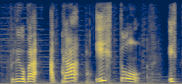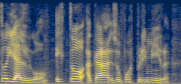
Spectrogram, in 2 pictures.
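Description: Against music in the background, a woman with a fairly high pitch speaks with very wide pitch swings. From Buenos Aires, Argentina. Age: 50s. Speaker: novelist and journalist. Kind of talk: casual interview.

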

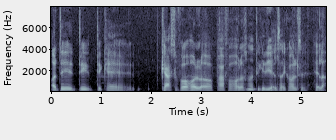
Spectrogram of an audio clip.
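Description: A man's ordinary speaking voice, fairly low in pitch, fairly slow and fairly even in intonation. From Denmark, Aarhus. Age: 40s. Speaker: entertainer. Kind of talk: casual interview.

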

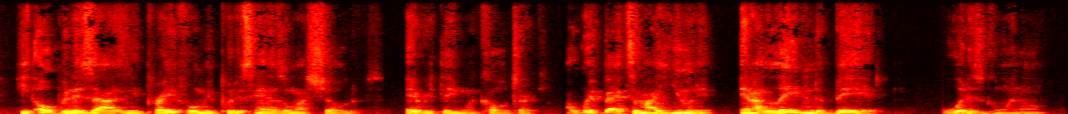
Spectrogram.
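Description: Here is a man with a Southern US accent. He talks at a fairly quick pace in a dark, mellow tone. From rural Louisiana. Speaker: pastor. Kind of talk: testimony.

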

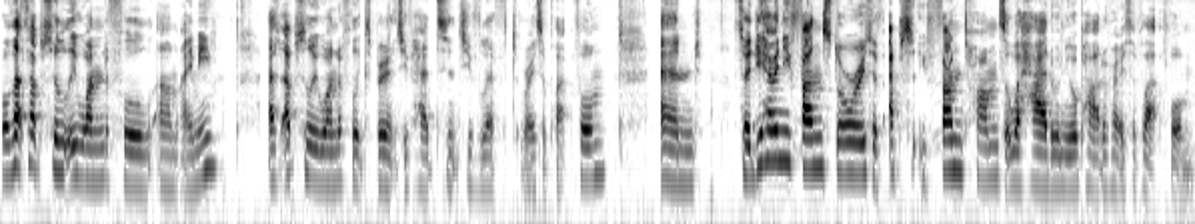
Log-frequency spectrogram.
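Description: A woman with an Australian accent talks at a very fast pace in a medium-pitched voice, captured on a very clean recording with a silent background. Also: ordinary pitch variation. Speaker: youth radio host. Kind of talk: radio interview. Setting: radio studio. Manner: animated.

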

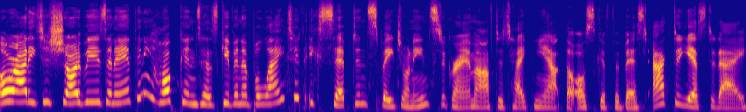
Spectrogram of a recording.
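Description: A woman talks in a raised, projected voice at a high pitch, with very wide pitch swings, at a fairly quick pace and hardly any pauses. The sound is dry and close with no echo, and there is noticeable background noise. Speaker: news podcast host. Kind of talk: news reading.

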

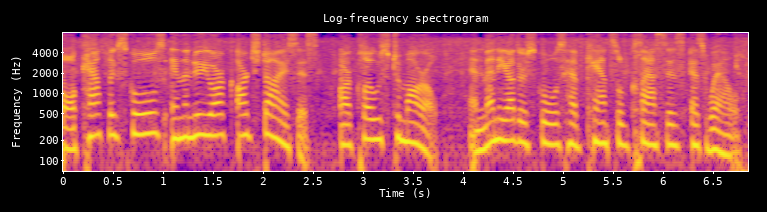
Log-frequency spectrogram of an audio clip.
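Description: A moderate pace against noticeable background noise. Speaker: radio news anchor. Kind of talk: radio news reading. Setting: studio.

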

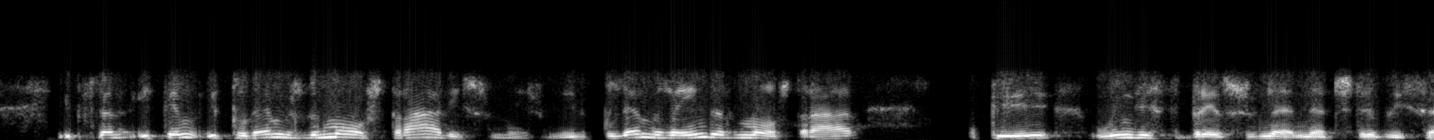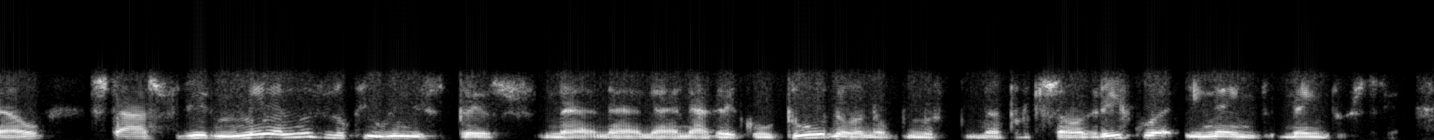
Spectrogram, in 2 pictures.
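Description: A man's medium-pitched voice at a moderate pace, with very wide pitch swings. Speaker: retail industry association director. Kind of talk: live news interview. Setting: live broadcast interview. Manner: halting, many repetitions and fillers.

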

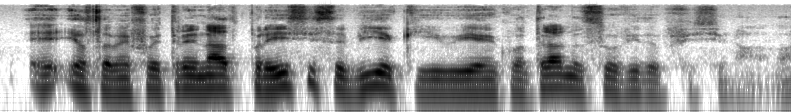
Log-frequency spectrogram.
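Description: Pitched fairly high, the man's voice has a dark, mellow tone. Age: 70s. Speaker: public health professor. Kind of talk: interview. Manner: halting.

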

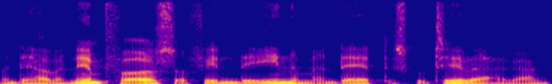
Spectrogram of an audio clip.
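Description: The voice has a dark, mellow tone and moves at a very fast pace. Its pitch varies in an ordinary way. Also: man, very clean recording, silent background. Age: 30s. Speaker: mayor and local politician. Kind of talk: interview.

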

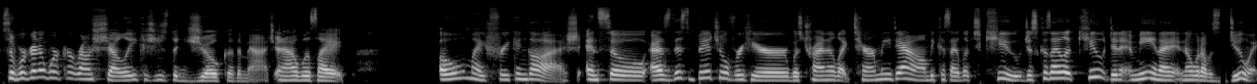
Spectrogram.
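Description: A woman with a Californian accent, lively intonation and a fairly high pitch. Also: moderate pace. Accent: Californian American. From Southern California, Mexican-American. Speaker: former pro wrestler and radio host. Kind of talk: casual chat. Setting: video call.

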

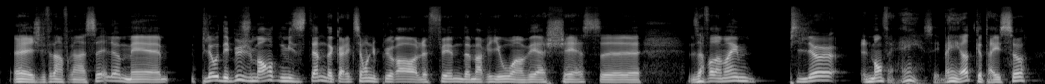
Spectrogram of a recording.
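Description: In a very clean recording with a silent background, a man with a plain, everyday voice speaks at a moderate pace, his medium pitch showing ordinary pitch variation. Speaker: comedian and game collector. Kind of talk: casual chat.

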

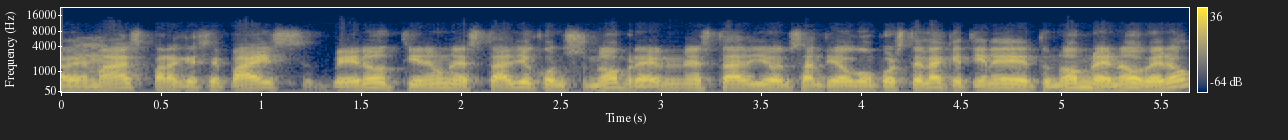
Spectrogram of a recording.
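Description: Talking very fast, a man barely pauses at all. His pitch is fairly high, with ordinary variation. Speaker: radio host and olympic bobsleigh pilot. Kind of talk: radio show hosting. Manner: animated.

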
